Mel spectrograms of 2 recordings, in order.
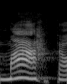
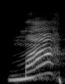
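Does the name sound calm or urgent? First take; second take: calm; urgent. First: The name is said in a calm, unhurried way. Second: The name is called out with urgency. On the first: The caller feels no urgency. The speaker calls it wrong. "ele não fala Marta, ó, não" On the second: The caller is pressing and concerned. The speaker calls it right. "olha aí a urgência"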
